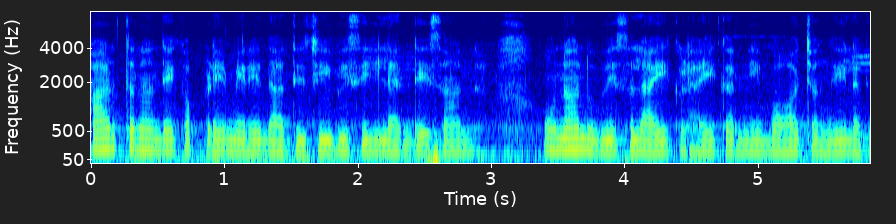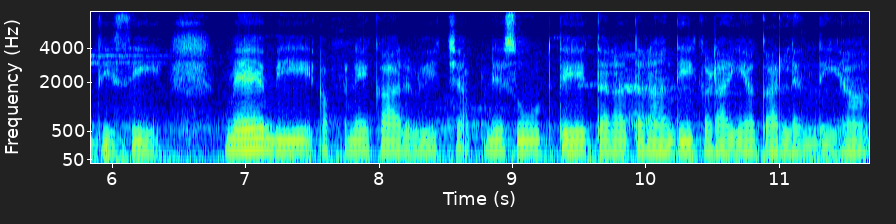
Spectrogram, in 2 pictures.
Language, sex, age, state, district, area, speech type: Punjabi, female, 30-45, Punjab, Jalandhar, urban, spontaneous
